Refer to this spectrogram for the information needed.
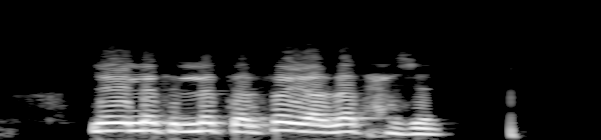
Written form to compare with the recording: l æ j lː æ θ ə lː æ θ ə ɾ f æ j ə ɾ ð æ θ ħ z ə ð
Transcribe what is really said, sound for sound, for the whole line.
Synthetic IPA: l æ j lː æ θ ə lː æ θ ə ɾ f æ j ə ɾ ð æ θ ħ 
